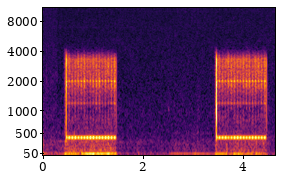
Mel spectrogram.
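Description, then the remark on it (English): A cell phone rings in two bursts, each about a second long with a rapid trilling pulse, separated by a pause. The ringing is loud, with no voices present. “That night, Lee's cell phone rang.”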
